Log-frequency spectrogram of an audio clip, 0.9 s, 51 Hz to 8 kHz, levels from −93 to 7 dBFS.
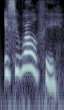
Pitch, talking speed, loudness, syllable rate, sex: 275 Hz, 210 wpm, -16 LUFS, 5.4 syllables/s, female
